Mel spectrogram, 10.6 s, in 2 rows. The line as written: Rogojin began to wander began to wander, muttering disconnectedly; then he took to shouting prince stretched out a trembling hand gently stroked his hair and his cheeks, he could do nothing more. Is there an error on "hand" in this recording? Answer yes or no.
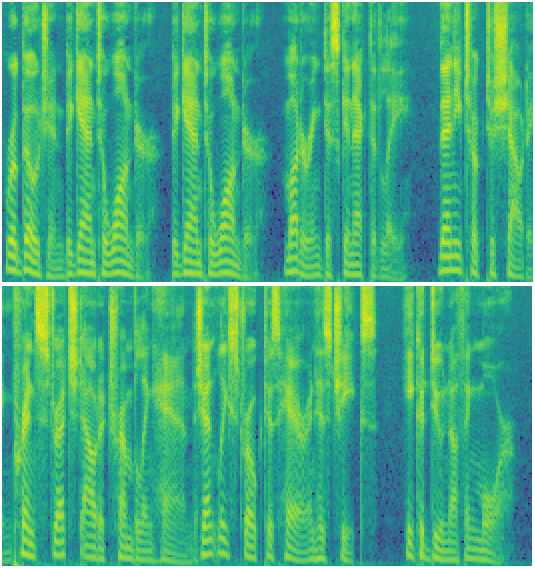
no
